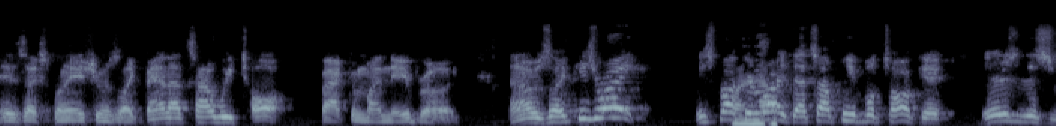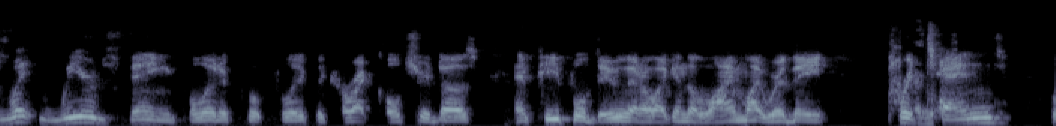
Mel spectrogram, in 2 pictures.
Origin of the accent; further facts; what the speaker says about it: New York City, New York, United States; I grew up in the Bronx.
